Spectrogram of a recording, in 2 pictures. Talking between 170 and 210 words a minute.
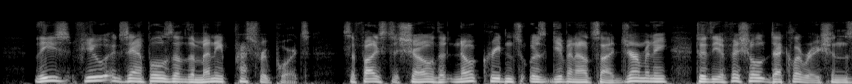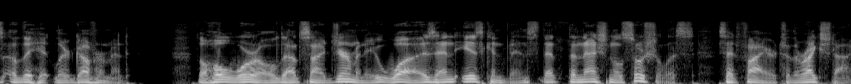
No: average, 160 wpm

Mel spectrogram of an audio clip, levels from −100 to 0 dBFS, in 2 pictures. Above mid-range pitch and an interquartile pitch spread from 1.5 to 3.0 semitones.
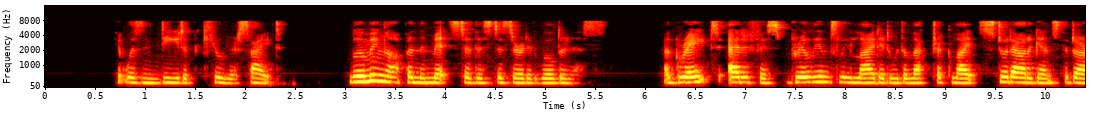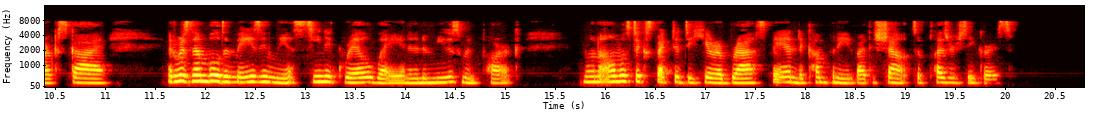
Yes: high, 210 Hz; narrow, 2.5 semitones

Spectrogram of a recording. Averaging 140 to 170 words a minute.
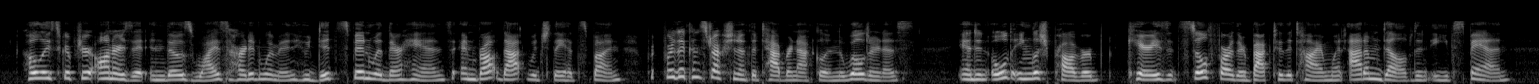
No: average, 195 wpm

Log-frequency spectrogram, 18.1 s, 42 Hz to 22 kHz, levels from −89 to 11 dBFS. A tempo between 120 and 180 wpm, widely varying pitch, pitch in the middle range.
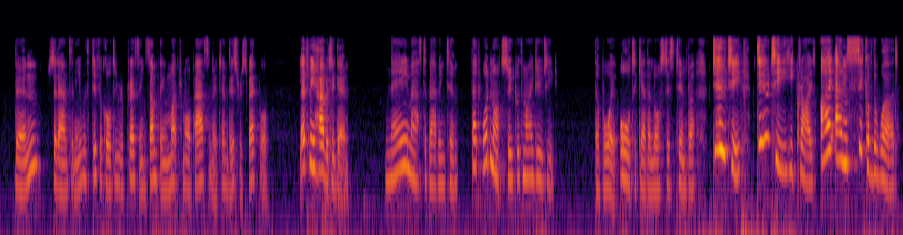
Yes: average, 145 wpm; wide, 6.9 semitones; medium, 180 Hz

